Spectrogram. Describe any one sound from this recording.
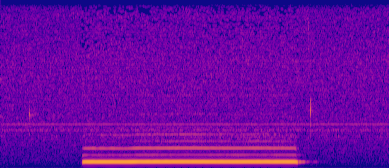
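An ocarina plays a single steady, clear note close by.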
